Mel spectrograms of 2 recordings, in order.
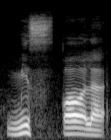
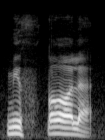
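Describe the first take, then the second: First: The middle consonant is a plain s. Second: The middle consonant is a lisped th. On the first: The speaker calls it wrong. "hati-hati berubah menjadi sa" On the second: The speaker calls it right. "mithqala ini dengan sa"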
